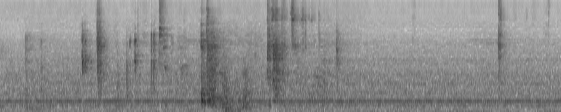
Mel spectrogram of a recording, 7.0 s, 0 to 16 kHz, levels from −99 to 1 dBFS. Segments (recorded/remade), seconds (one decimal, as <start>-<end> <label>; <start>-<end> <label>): 0.0-1.0 remade; 1.0-1.9 recorded; 1.9-4.6 remade; 4.6-7.0 recorded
